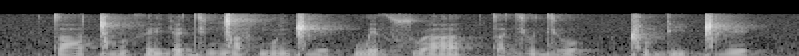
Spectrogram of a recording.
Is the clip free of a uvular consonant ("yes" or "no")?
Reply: yes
